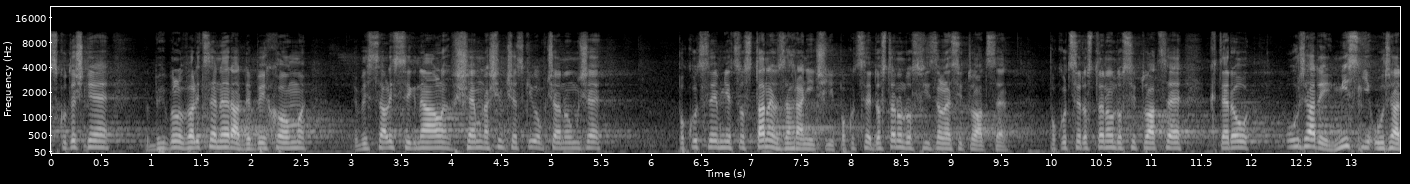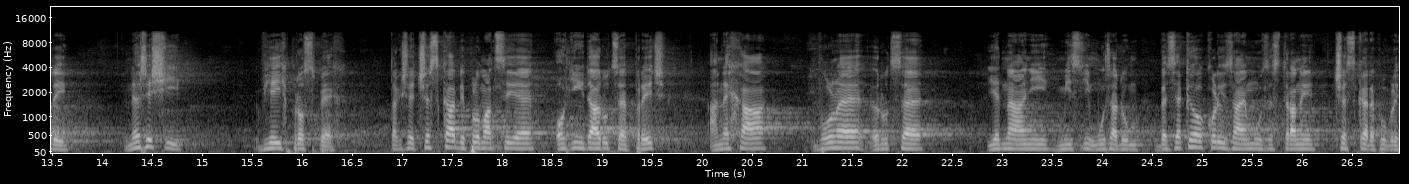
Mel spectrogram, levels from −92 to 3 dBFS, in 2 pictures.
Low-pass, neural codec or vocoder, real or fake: 10.8 kHz; none; real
